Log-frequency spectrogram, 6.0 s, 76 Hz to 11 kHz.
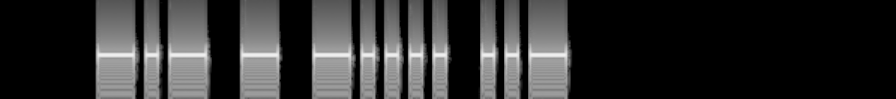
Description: Morse code, heard as a keyed tone, about 15 wpm, 700 Hz. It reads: KT6U
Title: USA Call Signs - 4 Characters - Repeated 2x - 15wpm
